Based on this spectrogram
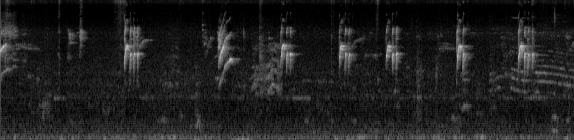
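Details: Canary lure song played to prompt young, still-untrained canaries to start singing: sharp, high chirps and short twittering notes, spaced irregularly about one per second, over a faint low background hum.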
